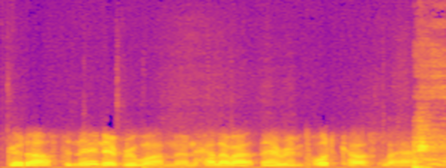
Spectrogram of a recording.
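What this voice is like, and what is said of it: English accent. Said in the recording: “I'm detecting a bit of what we Americans would term an accent. ... I'm English”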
